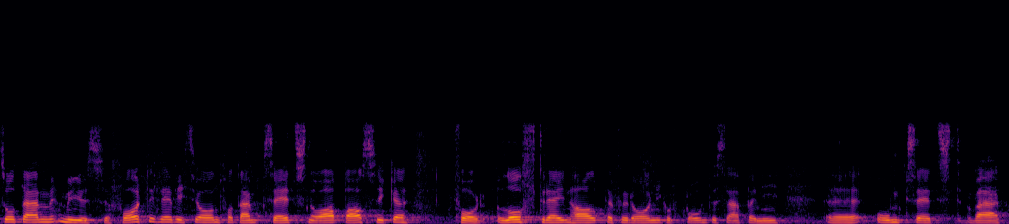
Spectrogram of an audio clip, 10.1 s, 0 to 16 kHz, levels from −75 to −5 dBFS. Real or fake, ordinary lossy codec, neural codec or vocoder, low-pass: fake; AAC, 64 kbps; codec, 16 kHz, 16 kbps, FunCodec, trained on Chinese and English, 50 frames a second; 7.2 kHz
